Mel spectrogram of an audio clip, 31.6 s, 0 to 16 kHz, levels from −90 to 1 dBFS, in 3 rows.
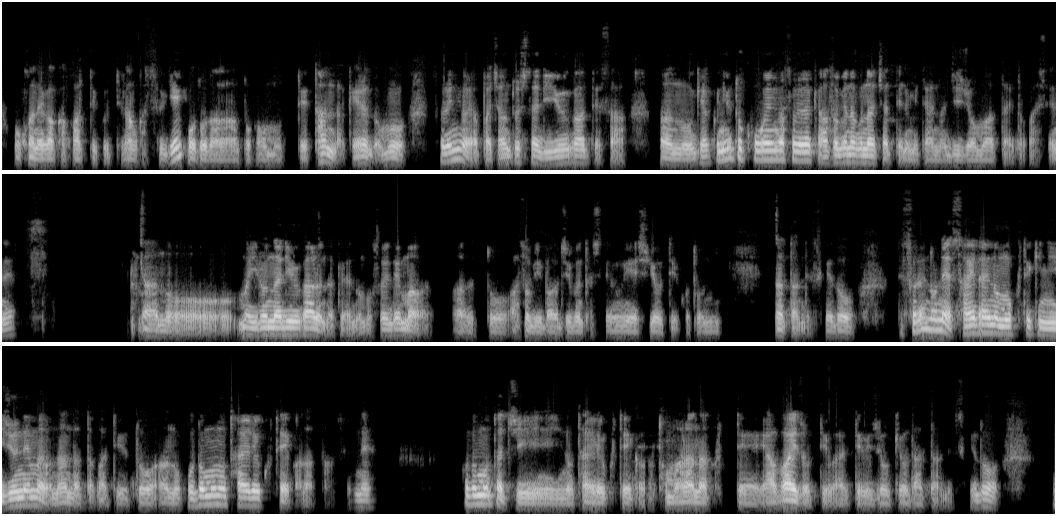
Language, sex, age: Japanese, male, 40-59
